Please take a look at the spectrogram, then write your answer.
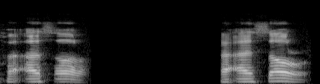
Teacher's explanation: را ساکن سے پہلے زبر ہے، اس لیے پر پڑا جائے گا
